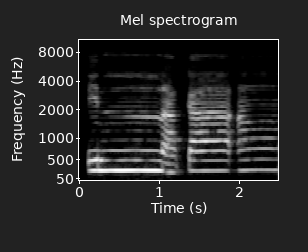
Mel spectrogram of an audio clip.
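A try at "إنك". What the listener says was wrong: Jangan innaka, tapi lanjut panjang seperti kereta. Jadi gini, jangan dilihat perkatanya. Pokoknya kita lihat itu ada tanda buat menekan, buat menahan, misalnya ikhfa atau matnya.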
